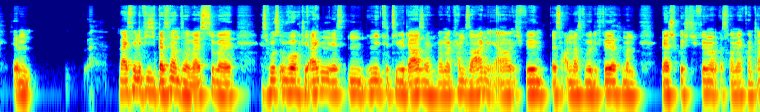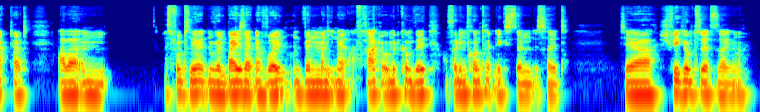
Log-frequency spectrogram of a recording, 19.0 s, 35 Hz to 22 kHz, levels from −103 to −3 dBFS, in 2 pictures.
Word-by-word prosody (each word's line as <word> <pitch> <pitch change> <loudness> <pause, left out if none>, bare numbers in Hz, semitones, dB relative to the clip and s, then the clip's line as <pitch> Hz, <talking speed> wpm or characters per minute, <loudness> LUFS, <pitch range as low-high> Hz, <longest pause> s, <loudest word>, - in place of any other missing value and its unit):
dann 95 -2 -1 1.1
weiß 105 +2 +4
ich 125 - +3
nicht, 120 -1 +1
wie - - -2
es 115 - +2
sich 105 - -3
bessern 110 +2 +5
soll, 95 -3 +2
weißt 95 +4 +3
du? 110 - -2
Weil 95 0 +3 0.3
es 100 - -5
muss 115 +1 +1
irgendwo 110 -1 +5
auch 110 - -3
die - - 0
Eigenin 110 0 +2 0.4
Initiative 105 -1 -1
da 100 +1 +5
sein, 100 -2 -2
weil 95 - -4
man 95 0 0
kann 110 0 -4
sagen: 100 +3 +1
„Ja, 95 -1 -1
ich 100 0 -9
will, 100 -1 +4
dass 95 +1 0
anders 95 0 -1
wird. 100 -1 +1
Ich 100 - -9
will, 105 -1 +7
dass 100 - -6
man 95 0 -2 0.3
mehr 100 - +5
spricht. 100 0 -2
Ich - - -9
will, 105 -1 +2
dass 100 0 -7
man 95 - -4
mehr 95 +1 -1
Kontakt 100 +4 -6
hat.“ 100 +2 -4 0.3
Aber, 95 0 +1
ähm, 95 -2 -3 0.7
es 100 - -8
funktioniert 105 +1 0
halt 100 - -7
nur, 105 -1 -1
wenn 95 -2 +2
beide 100 +2 +5
Seiten 100 -1 +1
auch 100 -1 -1
wollen 100 +1 +2
und 100 +1 -7
wenn 100 0 +1
man 100 0 +1
ihn 100 0 -3
halt 100 +1 -5
fragt, 100 +1 -2
ob - - -1
er - - -2
mitkommen 100 0 -2
will 100 +1 +2 0.2
und - - -18
von 100 - -2
ihm 95 - 0
kommt 100 0 -3
halt - - -6
nix, 95 +2 -5
dann 90 -1 -3
ist 90 +2 -9
halt 90 -1 -7 0.6
sehr 100 0 +2
schwierig 105 +3 -1
umzusetzen, 100 -1 0
sage 90 -1 -3
ich 90 - -7
mal. 90 +3 -10
100 Hz, 255 wpm, -24 LUFS, 95-105 Hz, 1.1 s, will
